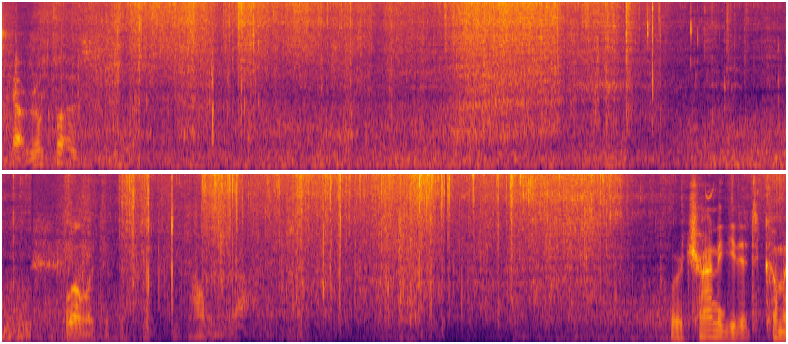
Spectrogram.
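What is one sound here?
Dry grass rustles and crunches underfoot.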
